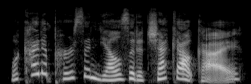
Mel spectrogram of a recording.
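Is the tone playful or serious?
playful. It is said in a teasing, playful tone. The question is flirty teasing, not criticism.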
